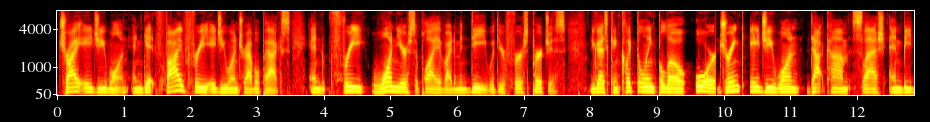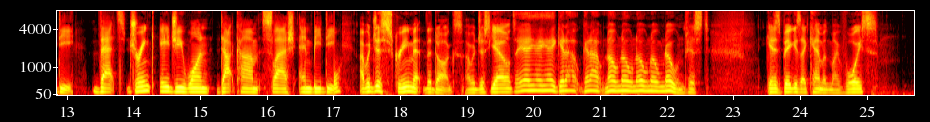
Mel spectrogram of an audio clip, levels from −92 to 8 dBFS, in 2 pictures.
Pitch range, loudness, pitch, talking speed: 120-150 Hz, -16 LUFS, 130 Hz, 155 wpm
